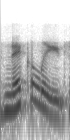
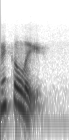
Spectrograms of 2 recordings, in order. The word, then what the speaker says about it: Nicolee: It is Nicolee. Just think Nicole with two E's, Lee at the end, Nicolee.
